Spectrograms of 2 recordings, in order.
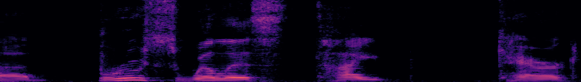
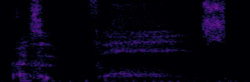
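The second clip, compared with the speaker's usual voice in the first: whispered narration; 16 dB quieter than usual. Acted. Slow motion death.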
